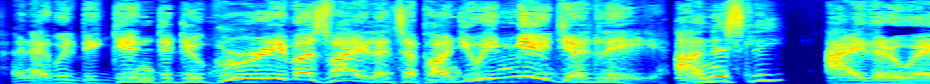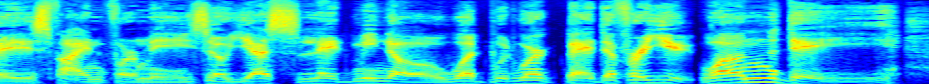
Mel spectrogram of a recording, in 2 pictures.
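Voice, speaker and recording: An actor voicing a grandiose, zealous treadmill personified in a video game, telling sagas in a pompous, theatrical way with deadpan asides. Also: male voice, lowish voice, creaky, breathy edge, no echo, studio quality, full character voice. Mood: menacing, offhand. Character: zealous, grandiose treadmill deity, boastful lover of violence. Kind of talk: dramatic video game character monologue.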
